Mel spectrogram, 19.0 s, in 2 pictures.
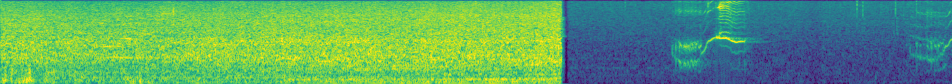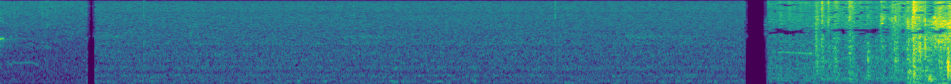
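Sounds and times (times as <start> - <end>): cat meowing: 6.7 - 7.6, 9.1 - 10.0.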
